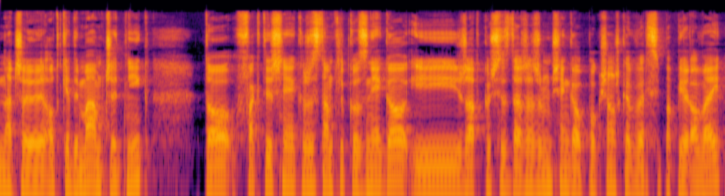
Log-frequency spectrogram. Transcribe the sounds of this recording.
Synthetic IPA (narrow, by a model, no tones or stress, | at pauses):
nat͡ʂɘɔt̪kʲɛd̪ɘmamt͡ʂɘt̪ɲik | t̪ɔfakt̪ɘt͡ʂɲɛkɔʐɘst̪amt̪ɘlkɔzɲɛɡɔʔiʐat̪kɔɕɛzd̪aʐaʐɛbɘmɕɛŋɡawpɔkɕɔ̃w̃ʂkɛvːɛɾsʲjipapʲɛɾɔvɛj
